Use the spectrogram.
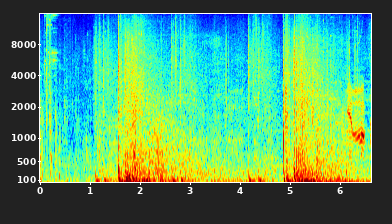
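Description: Enemy gunfire sounds in a video game as sharp, booming shots that burst in at irregular moments, set against a dense game soundscape that keeps going between the shots.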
